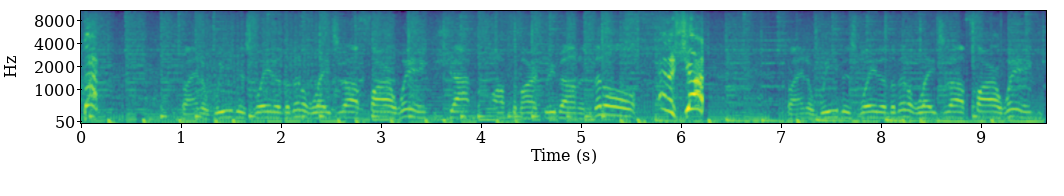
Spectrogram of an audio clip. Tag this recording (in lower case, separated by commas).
speech, music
